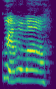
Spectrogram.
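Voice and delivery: high loud cry of Grandmama; shouted call. Acted. Frightened boy shouting down to his grandmother, high loud call. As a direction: yell Grandmama up high to reach below. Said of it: "I shouted".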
